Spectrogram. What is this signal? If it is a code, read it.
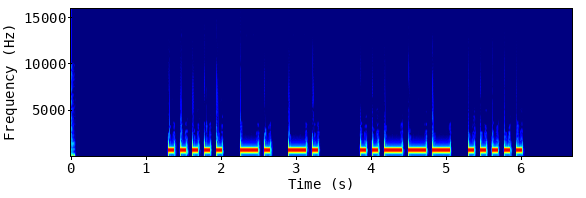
Morse code, heard as a keyed tone, about 15 wpm, 700 Hz. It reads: 5NN 25
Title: CQ WW DX Contest Exchange - 15wpm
